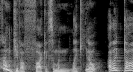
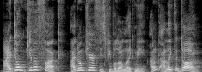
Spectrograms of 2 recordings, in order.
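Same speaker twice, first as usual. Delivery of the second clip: defiant retelling, raised voice; retold out loud; 5 semitones higher, 4 dB louder than usual. Declaring love of dogs to an embarrassed buddy, retold out loud. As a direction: re-enact a loud, unbothered declaration. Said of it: "literally said out loud".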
